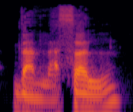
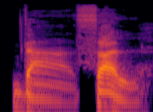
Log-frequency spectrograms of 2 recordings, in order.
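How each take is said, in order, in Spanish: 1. La L de 'la' se pronuncia claramente. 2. La L de 'la' se omite.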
